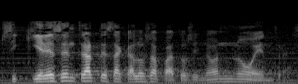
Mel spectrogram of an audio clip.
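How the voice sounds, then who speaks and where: A man's voice: mid-range voice, moderate pace, a bit bright, slight background noise. A male pastor preaching a sermon with passion, asking his listeners rhetorical questions. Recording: dull lo-fi sound with long hall reverb.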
